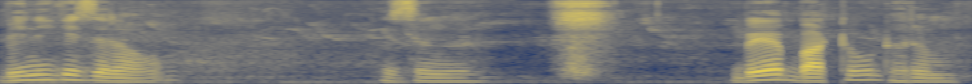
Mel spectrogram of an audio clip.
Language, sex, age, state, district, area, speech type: Bodo, male, 45-60, Assam, Chirang, rural, spontaneous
